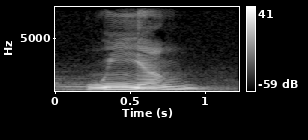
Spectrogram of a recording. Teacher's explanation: cuando silabeamos, separamos la I de la A. Y la tilde va por esa razón, porque presenta hiato acentual.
